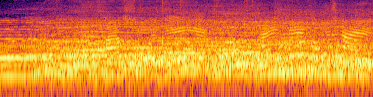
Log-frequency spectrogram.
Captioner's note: booing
